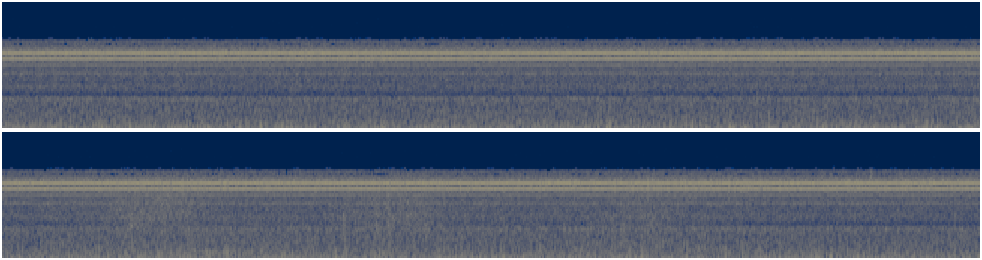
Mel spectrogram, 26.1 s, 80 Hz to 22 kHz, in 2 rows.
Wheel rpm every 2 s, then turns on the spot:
0, 0, 0, 0, 0, 0, 0, 0, 0, 0, 0, 0, 0.
none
